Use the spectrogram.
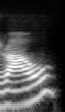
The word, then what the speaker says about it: row: English and this is pronounced as ra like you know some people have last name r a o RA in India so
